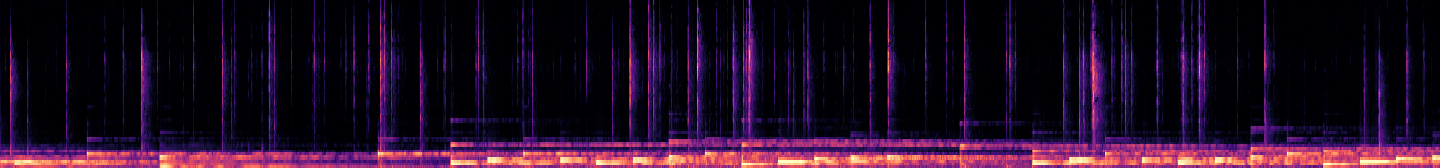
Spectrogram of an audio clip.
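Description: A fire crackles with scattered, irregular sharp pops and snaps, heard over a gentle, slow melody of sustained notes. No one speaks.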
